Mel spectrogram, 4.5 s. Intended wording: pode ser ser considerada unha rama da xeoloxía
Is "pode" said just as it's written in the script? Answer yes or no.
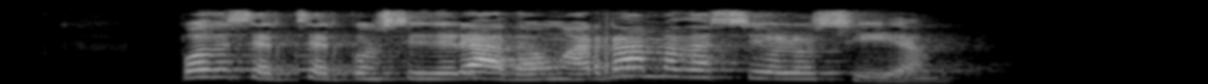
yes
